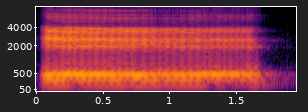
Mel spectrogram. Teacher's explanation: ऐसे स्वरों में उच्चारण में जीभ ऊपर उठकर बीच में रहती। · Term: अर्ध समृद्ध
